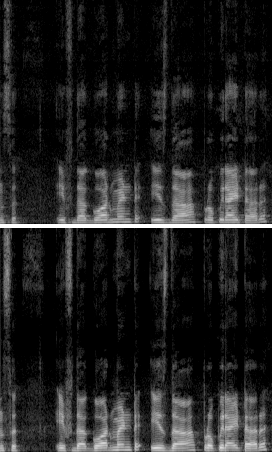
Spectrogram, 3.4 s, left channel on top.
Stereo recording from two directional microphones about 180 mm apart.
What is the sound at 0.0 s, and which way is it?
Speech, 30° right (ahead or behind).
